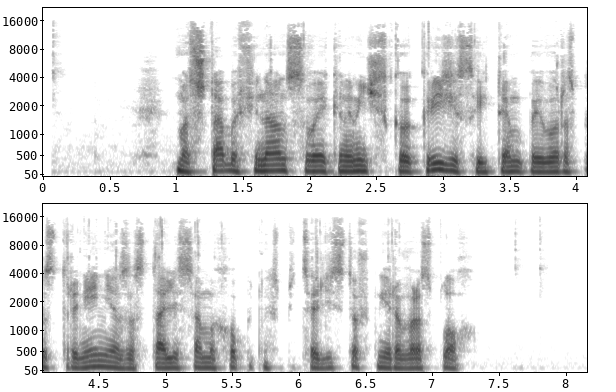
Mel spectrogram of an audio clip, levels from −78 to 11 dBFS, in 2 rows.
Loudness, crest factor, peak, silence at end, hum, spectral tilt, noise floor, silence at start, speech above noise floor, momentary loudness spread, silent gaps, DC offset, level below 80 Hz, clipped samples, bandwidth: -16 LUFS; 16 dB; -2 dBFS; 0.95 s; none; -5.5 dB/octave; -58 dBFS; 0.75 s; 42 dB; 9 LU; none; under 0.1%; -48 dBFS; under 0.1%; 15.5 kHz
